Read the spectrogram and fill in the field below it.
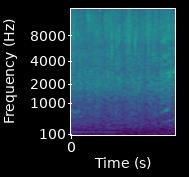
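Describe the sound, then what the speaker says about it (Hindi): Clapping from a studio audience at a Hindi TV comedy talk show, a broad, even wash of applause sustained for the whole short stretch. "जोरदार तालियां"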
